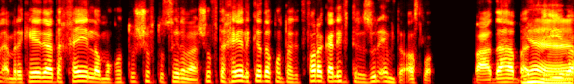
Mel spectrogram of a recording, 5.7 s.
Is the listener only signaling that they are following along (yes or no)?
no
